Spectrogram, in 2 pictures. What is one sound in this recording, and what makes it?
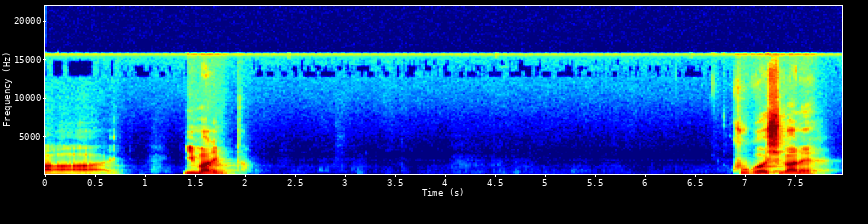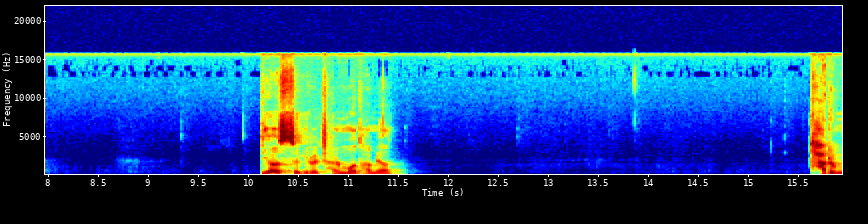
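An elderly man speaks calmly into a microphone, in short phrases with long pauses.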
